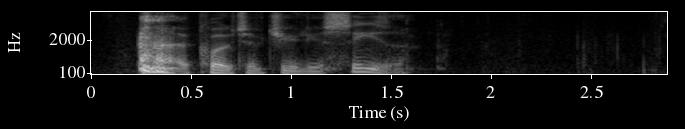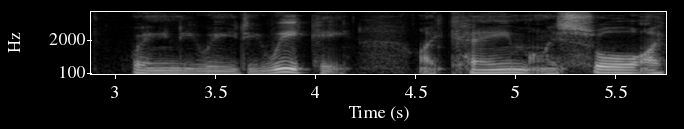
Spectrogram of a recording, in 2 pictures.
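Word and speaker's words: veni vidi vici: Weeny, weedy, weeky.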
